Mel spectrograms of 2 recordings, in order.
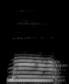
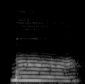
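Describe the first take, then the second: The two takes are said the same way.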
